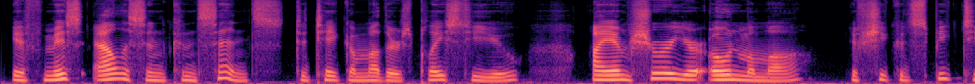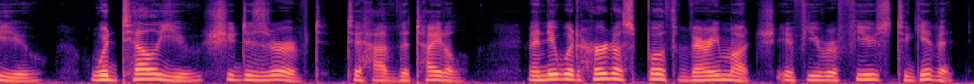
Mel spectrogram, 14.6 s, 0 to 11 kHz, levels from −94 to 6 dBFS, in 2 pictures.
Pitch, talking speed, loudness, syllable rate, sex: 165 Hz, 190 wpm, -18 LUFS, 4.6 syllables/s, female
